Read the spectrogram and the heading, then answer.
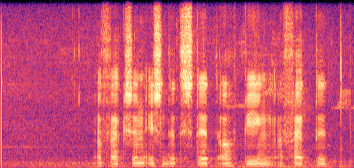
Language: Javanese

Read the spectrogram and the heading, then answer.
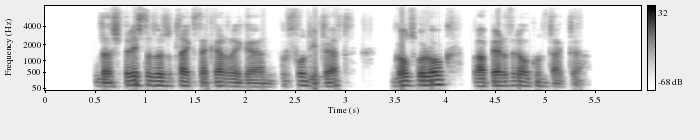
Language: Catalan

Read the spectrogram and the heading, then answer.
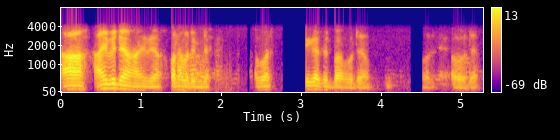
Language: Assamese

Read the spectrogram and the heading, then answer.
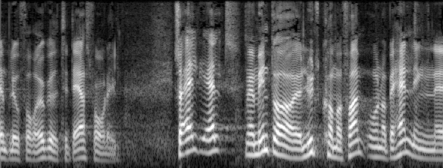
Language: Danish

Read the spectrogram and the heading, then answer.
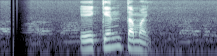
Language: Sinhala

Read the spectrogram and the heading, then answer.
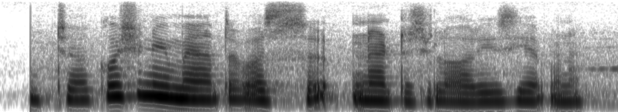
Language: Punjabi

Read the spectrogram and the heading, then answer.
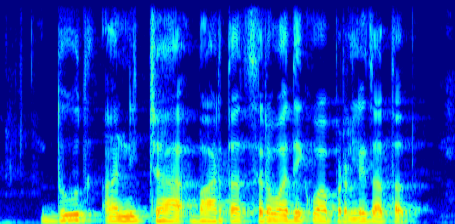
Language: Marathi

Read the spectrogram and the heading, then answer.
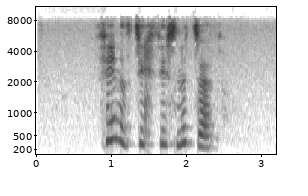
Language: Kabyle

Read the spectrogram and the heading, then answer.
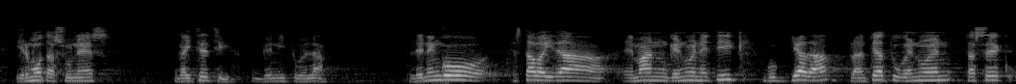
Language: Basque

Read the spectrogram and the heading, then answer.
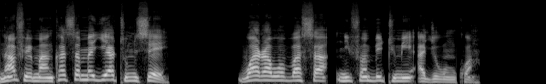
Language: Akan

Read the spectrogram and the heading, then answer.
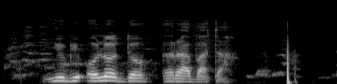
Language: Nigerian Pidgin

